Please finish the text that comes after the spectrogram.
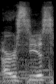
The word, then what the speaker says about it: Arceus: It looks like Arceus, or Arceus is like the technical pronunciation.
